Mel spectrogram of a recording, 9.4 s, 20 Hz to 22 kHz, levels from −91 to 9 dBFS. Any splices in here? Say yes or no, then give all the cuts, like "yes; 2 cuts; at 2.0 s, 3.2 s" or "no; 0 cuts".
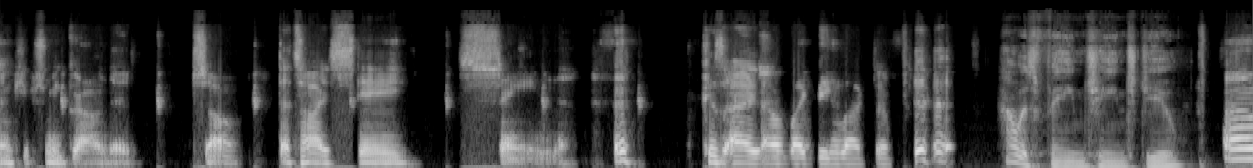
no; 0 cuts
